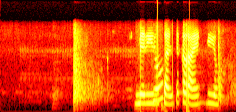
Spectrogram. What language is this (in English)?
Punjabi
